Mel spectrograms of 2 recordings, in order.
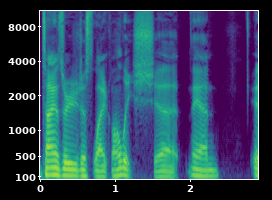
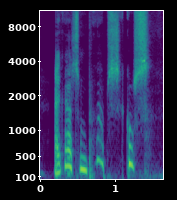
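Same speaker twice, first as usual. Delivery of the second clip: put-on high, creepy old man voice; 9 dB quieter than usual. Joking about a creepy old pervert: Family Guy creepy pervert voice. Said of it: "You sound like the Family Guy".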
